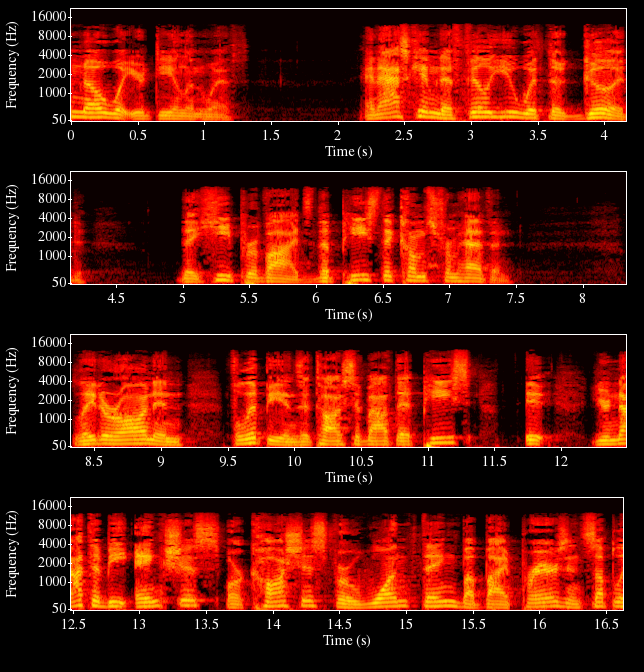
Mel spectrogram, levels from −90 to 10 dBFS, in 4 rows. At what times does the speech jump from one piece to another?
none

